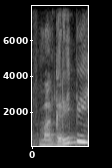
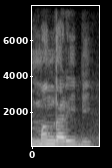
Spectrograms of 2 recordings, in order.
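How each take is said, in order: First: The word has no n sound before the g. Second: The word has an n sound before the g. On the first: This is the common form of the word. "dans mon Swahili euh, du sud du pays" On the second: This is how the speaker's southern dialect says it. "chez moi, s'appelle Mangaribi"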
